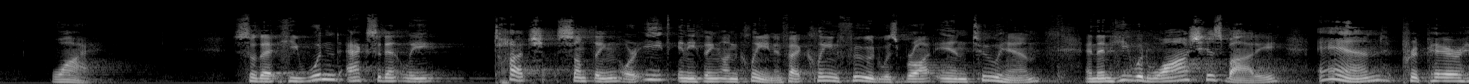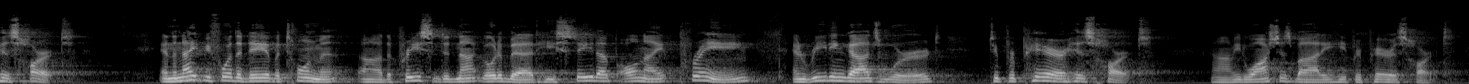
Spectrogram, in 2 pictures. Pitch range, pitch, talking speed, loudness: 115-165 Hz, 140 Hz, 145 wpm, -25 LUFS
